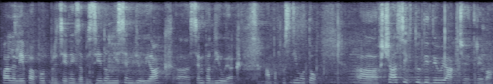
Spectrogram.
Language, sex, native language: Slovenian, female, Slovenian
